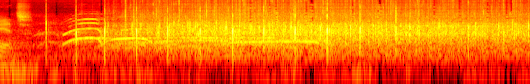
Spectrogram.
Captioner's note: applause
